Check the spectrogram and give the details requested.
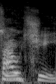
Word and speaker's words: Fauci: Anthony Fauci? Fauci, yeah.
